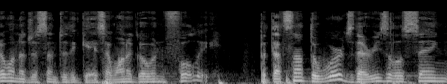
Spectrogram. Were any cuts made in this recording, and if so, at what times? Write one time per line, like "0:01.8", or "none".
0:02.5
